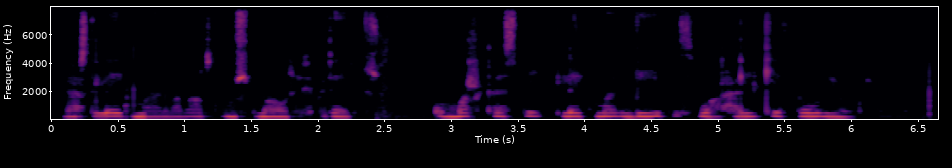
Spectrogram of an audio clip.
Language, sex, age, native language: Icelandic, female, 18-19, Icelandic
